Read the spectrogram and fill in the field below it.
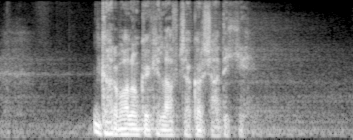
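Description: A man speaks in a low, strained voice close by.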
